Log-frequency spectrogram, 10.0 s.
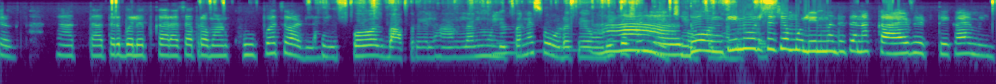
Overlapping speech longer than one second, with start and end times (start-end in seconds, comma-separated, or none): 6.0-7.6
